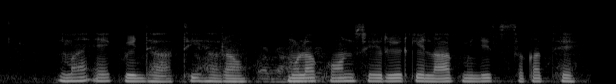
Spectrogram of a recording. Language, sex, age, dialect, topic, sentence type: Chhattisgarhi, female, 18-24, Central, banking, question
